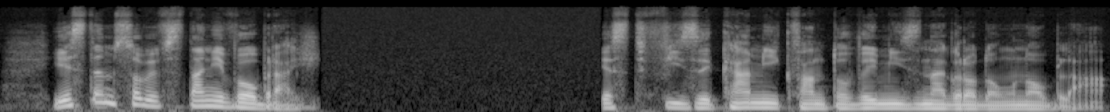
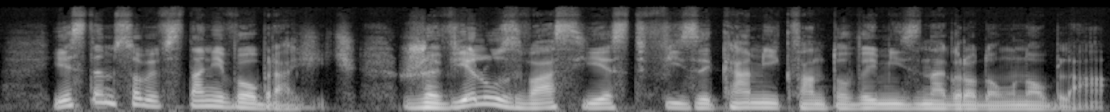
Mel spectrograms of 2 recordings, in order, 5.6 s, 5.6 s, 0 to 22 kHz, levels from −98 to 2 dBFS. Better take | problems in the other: second | audio cutting out; at 1.5 s for 1.5 s

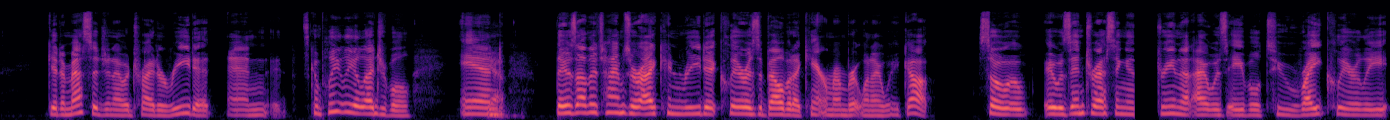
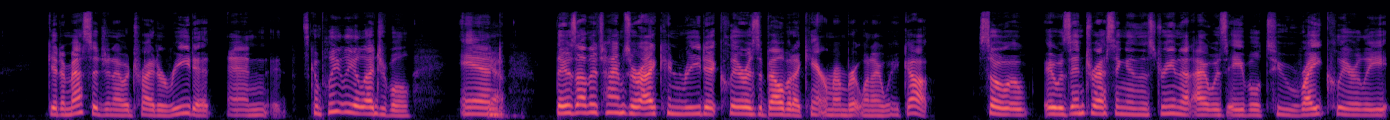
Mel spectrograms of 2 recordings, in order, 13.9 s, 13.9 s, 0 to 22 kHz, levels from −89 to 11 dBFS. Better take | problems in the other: second | audio cutting out; at 11 s

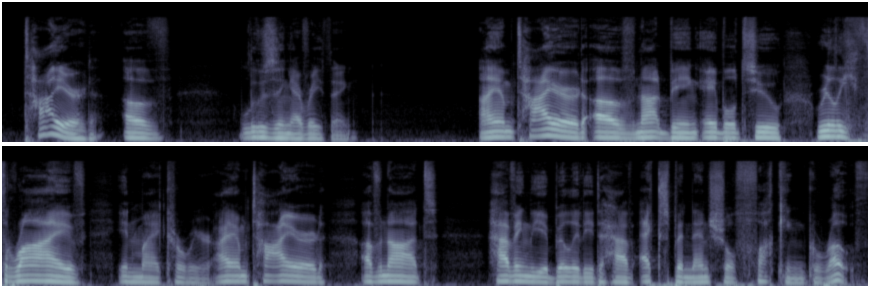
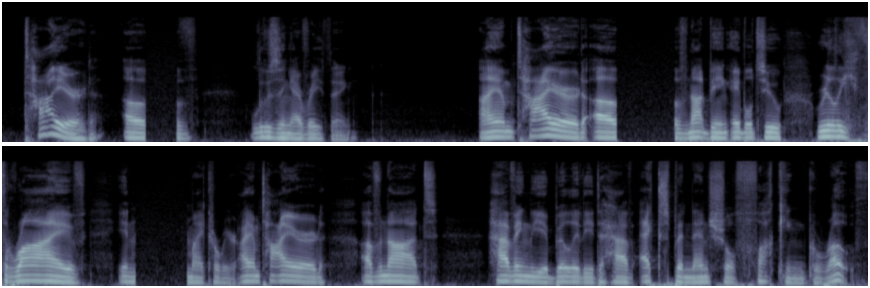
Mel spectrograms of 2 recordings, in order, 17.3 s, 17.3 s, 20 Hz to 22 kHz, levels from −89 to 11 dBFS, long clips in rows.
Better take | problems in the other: first | audio freezing; at 1.5 s, at 6 s for 0.5 s and at 10 s for 0.5 s

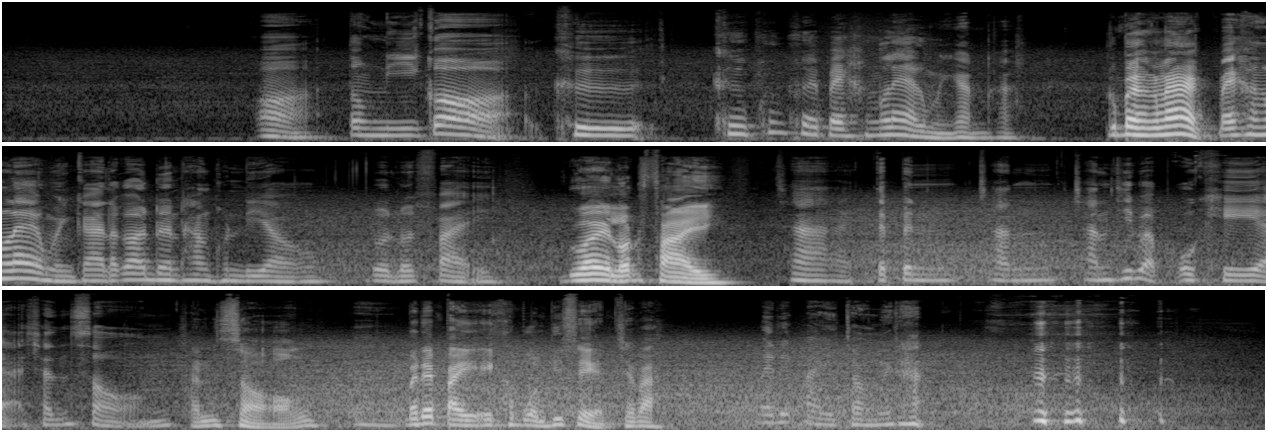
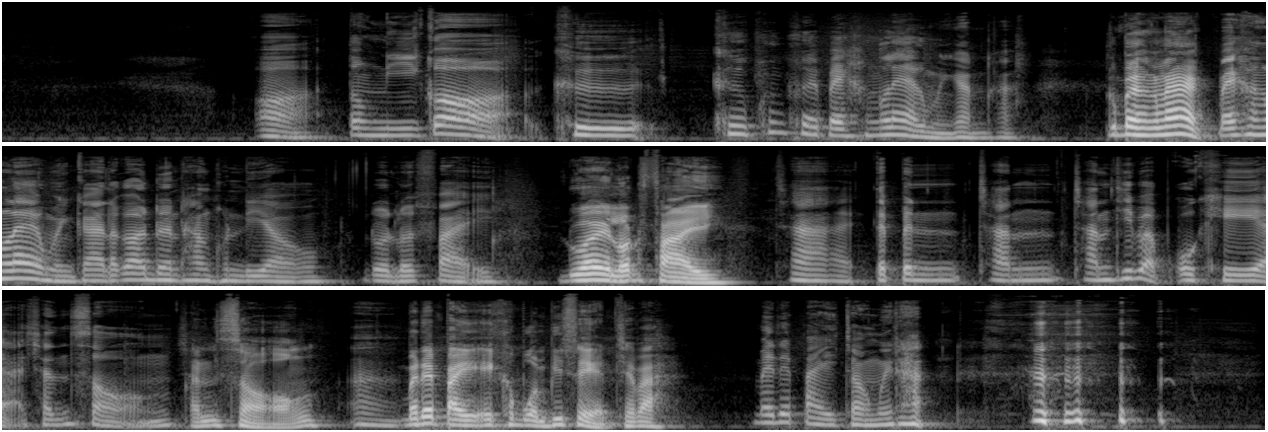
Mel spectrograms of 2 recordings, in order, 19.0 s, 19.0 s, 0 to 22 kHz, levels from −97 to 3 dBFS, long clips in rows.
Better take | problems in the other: second | rain or running water; noticeable; throughout; 15 dB below the speech

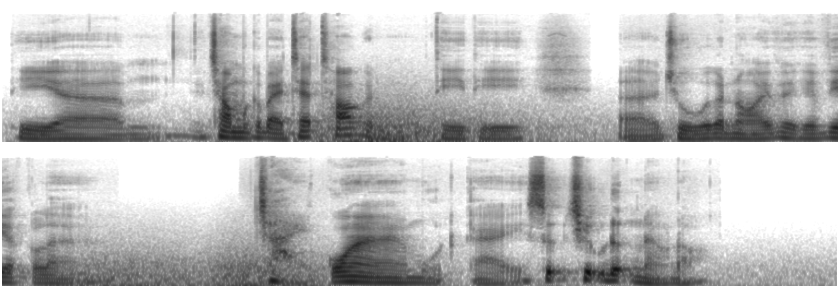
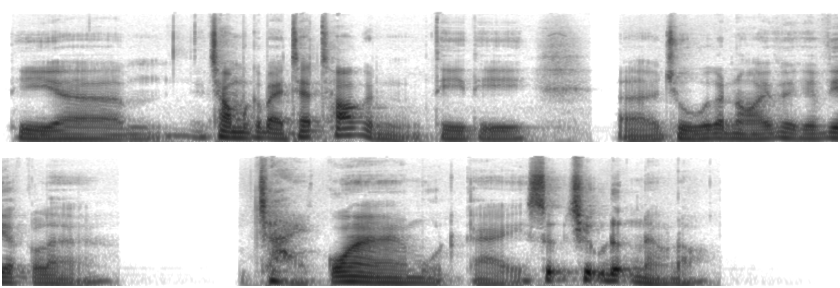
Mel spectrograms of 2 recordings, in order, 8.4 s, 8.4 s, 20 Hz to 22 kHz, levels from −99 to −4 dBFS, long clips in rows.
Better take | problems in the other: second | wind noise on the microphone; occasional gusts; 20 dB below the speech

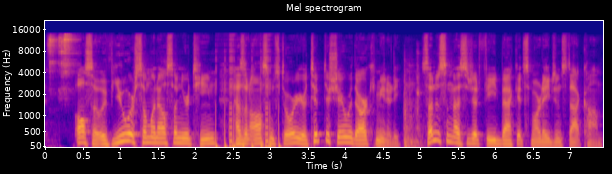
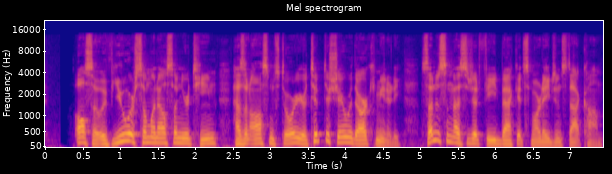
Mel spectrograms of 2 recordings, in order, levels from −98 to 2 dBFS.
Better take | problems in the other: second | jangling keys; noticeable; at the start; peak 1 dB below the speech // phone ringing; noticeable; at 2.5 s; peak 8 dB below the speech // door banging; faint; at 4.5 s; peak 15 dB below the speech

